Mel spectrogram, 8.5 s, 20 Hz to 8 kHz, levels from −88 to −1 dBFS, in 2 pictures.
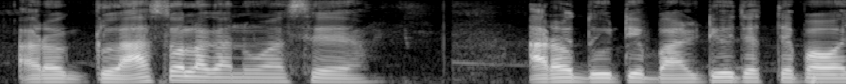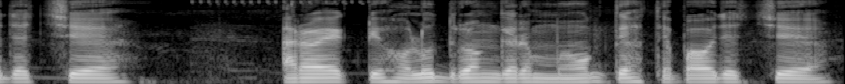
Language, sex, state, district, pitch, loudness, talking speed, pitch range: Bengali, male, Assam, Hailakandi, 125 Hz, -20 LUFS, 130 wpm, 120-130 Hz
